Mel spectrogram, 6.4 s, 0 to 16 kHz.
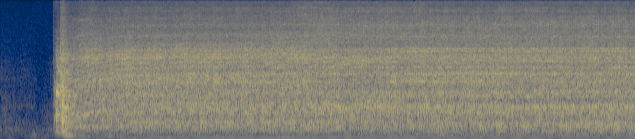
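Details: Rebuilt blown-up 2003 Subaru WRX, engine just installed with fresh oil, cranked without spark plugs or coil packs: starter spins engine at a steady, even rate with no knocks or grinding; normal cranking.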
